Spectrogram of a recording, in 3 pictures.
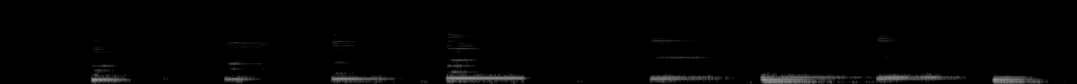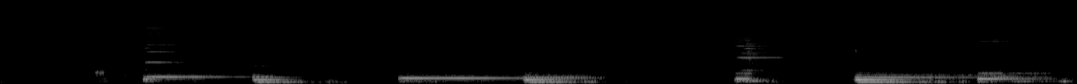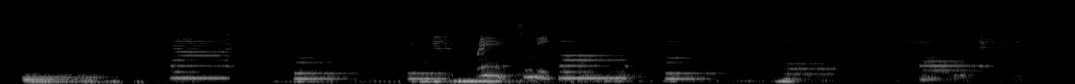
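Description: Acoustic guitar playing a simple piece of single notes and chords, stopping and starting in short phrases. Heard over a video call, it cuts out abruptly to silence between phrases.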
